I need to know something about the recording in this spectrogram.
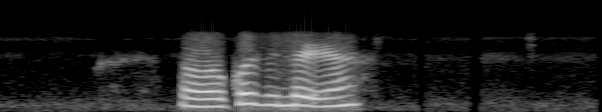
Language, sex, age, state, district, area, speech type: Santali, female, 18-30, Jharkhand, East Singhbhum, rural, conversation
